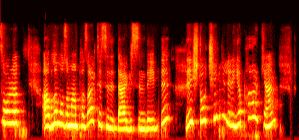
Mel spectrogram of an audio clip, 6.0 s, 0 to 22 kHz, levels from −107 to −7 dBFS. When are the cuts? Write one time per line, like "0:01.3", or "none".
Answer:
0:03.7

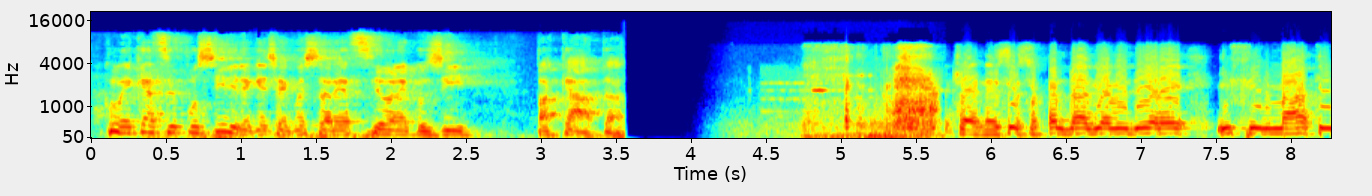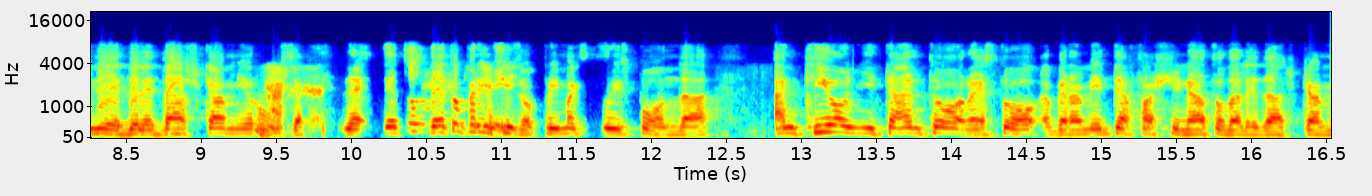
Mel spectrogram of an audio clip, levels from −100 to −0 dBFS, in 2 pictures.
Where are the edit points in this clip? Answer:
0:05.7

